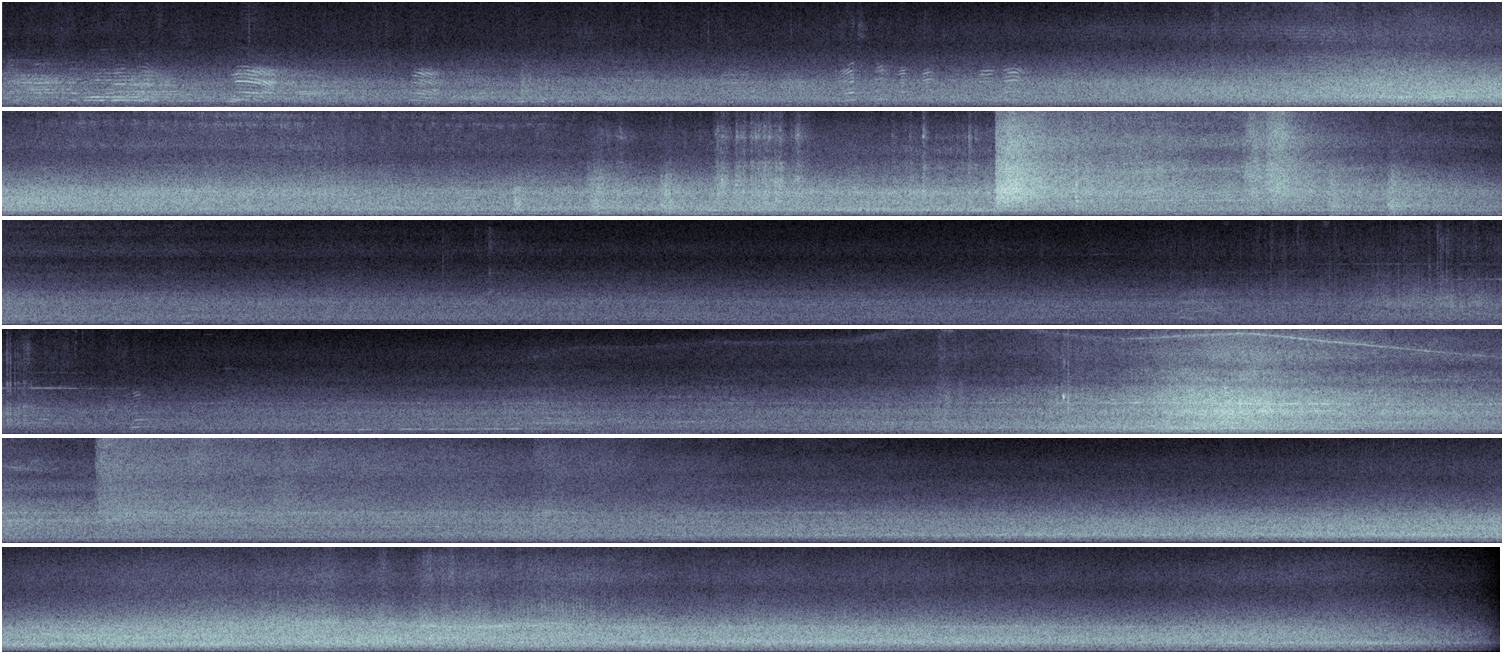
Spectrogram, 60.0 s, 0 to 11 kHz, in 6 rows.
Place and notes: Great Northern Mall, Belfast, UK - Great Victoria Street
One of the busier streets of Belfast, surrounded by the bus station, Europa Hotel, Opera theatre, and Crown Liquor Salon reflects how life just stopped, for everyone. However, while most things are bordered and shut down there is always a local squabble at the nearby Tesco Express.
County Antrim, Northern Ireland, United Kingdom, 27 March, 13:45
